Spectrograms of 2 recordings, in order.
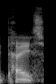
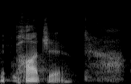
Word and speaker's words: Pace: It's not actually pace, right? How's it pronounced? Pace.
